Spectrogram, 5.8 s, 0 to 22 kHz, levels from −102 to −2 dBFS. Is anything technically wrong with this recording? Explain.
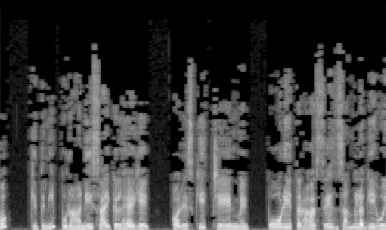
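Yes. Throughout the speech there is audible transform-codec damage, likely WMA compression. Long blocks smear quantisation noise around each sound, giving a ringing, washy texture with hiss that breathes with the signal. The band stopping near 17.8 kHz and the level of damage fit a bitrate near 48 kbps. Broadband background noise would stay steady instead of tracking the signal.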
